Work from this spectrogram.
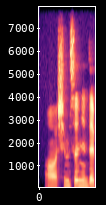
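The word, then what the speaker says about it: Simpson: 심슨인데 P는 묵음인 것 같아서 저는 계속 심슨이라고 했는데 P가 묵음인 것 같거든요.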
